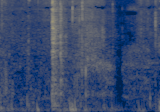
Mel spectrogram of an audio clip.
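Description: Quiet handling noise from power banks being picked up and moved on a fabric surface: a few light knocks and rustles, the sharpest about two-thirds of a second in.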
